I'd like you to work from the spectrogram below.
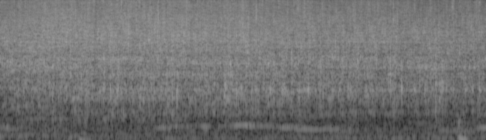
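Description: Chicken sizzles steadily in a hot pan, a loud, continuous crackling fry with no pauses.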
